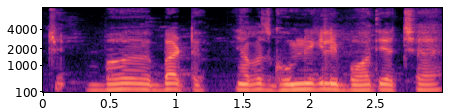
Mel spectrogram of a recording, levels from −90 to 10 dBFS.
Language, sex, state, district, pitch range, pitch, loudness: Hindi, female, Madhya Pradesh, Katni, 135-150 Hz, 145 Hz, -17 LUFS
